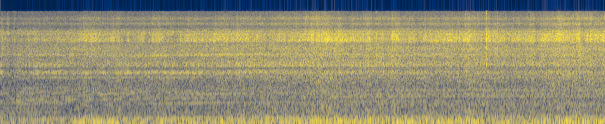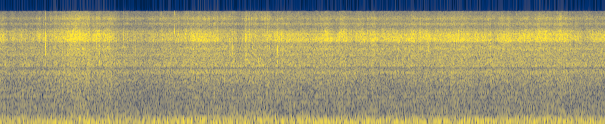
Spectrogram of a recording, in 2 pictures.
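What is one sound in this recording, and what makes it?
Wind rumbles loudly against the rider.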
